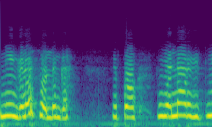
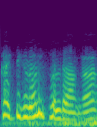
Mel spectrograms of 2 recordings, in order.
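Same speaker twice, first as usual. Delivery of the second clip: plain reading voice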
